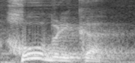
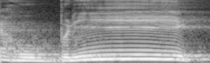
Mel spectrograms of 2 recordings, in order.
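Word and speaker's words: rubrica: né Realmente problemas tá por exemplo rúbrica rúbrica ó vou colocar aqui do ladinho ó rúbrica Então essa é a vogal tônica opa opa opa O que que a tia Norminha diz a respeito desta pronúncia que é rubria a forma correta de acordo com a norma culta é o i então Claro aí a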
